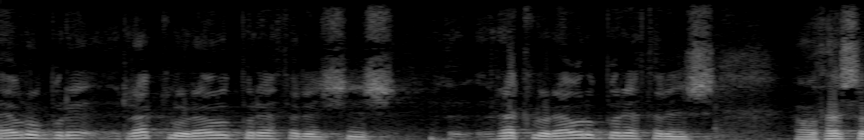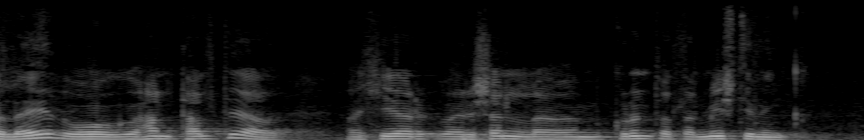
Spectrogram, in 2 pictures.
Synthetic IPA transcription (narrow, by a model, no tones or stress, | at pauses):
ɛvɾoprɛklʏɾɛvɾopaɾeht̪aɾɪnsɪnsrɛklʏɾɛvɾowpaɾeht̪aɾɪns | awθɛsːaleːjðɔɣɦanːt̪ʰaːlt̪ɪað | aðçɛːɾvaːjɾɪsɛnːalaɣaʏmkɾʏnt̪vat̪laɾmɪst̪ɪliŋk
